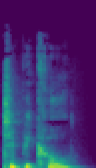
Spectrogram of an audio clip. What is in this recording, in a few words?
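"typical", British English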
